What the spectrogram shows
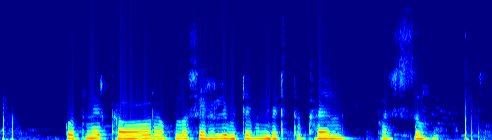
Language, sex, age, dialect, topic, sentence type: Marathi, male, 56-60, Northern Konkan, agriculture, statement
